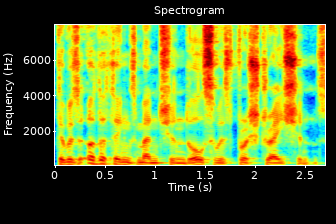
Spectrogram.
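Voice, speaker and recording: In a very clean recording with a silent background, a man with a medium-pitched voice and a dark, mellow tone talks at a very fast pace with lively intonation. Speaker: market researcher presenting findings. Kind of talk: conference presentation. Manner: hesitant, many fillers.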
